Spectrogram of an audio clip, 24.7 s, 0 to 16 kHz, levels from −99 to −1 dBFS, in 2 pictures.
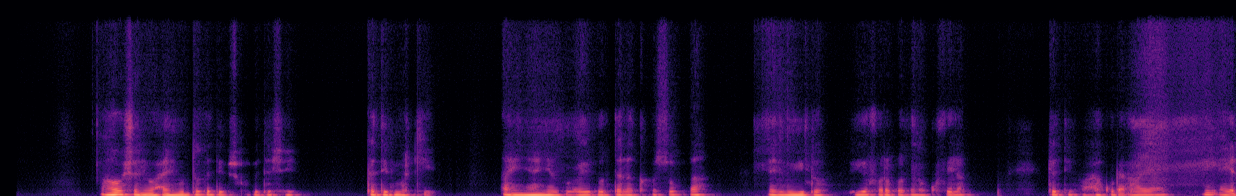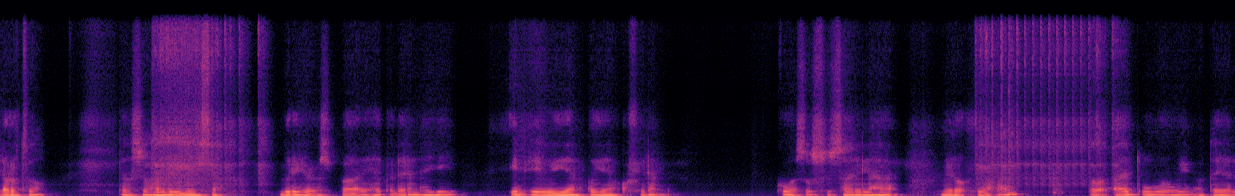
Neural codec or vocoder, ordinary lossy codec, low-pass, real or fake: autoencoder, 48 kHz, 32 numbers a frame, DAC-VAE, trained on Japanese speech; none; 14.4 kHz; fake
